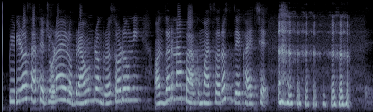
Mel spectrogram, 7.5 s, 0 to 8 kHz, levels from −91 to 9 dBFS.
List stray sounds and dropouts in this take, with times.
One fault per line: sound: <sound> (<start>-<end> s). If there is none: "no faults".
sound: laugh (5.5-7.1 s)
